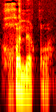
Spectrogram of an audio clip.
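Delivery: खलक़ whispered, heavy ख and क़; recitation demo. Shown as a demonstration. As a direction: breathe खलक़ with heavy letters. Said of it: "क़ाफ heavy". (खलक़ धीरे)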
